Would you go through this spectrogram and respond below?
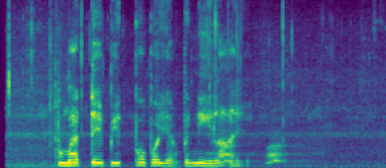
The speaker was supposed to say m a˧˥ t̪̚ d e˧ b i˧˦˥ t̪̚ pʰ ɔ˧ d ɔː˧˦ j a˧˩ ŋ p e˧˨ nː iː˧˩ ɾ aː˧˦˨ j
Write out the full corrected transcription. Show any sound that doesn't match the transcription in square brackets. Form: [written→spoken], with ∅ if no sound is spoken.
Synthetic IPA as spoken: m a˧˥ t̪̚ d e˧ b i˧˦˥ t̪̚ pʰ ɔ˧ [d→b] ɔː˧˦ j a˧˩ ŋ p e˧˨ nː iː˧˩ [ɾ→l] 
